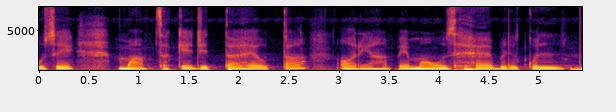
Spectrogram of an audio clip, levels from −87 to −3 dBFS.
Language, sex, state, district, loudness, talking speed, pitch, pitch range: Hindi, female, Bihar, West Champaran, -16 LUFS, 130 wpm, 205 Hz, 200-215 Hz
